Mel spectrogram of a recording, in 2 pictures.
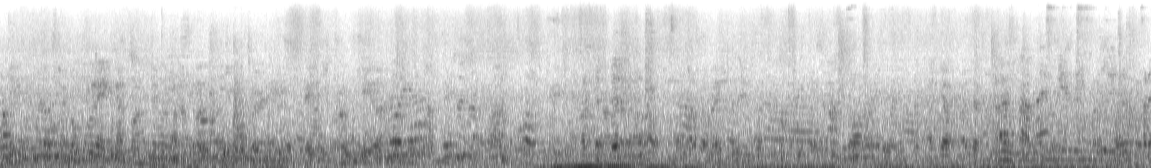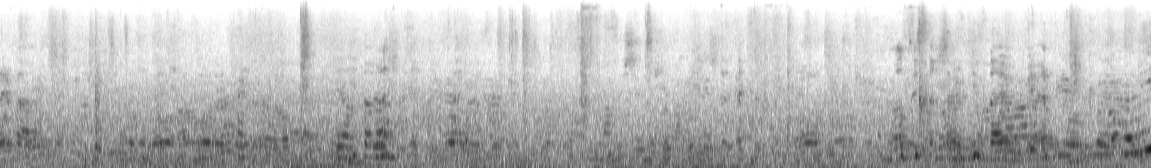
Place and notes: bratislava, market at zilinska street - market atmosphere X
recorded with binaural microphones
